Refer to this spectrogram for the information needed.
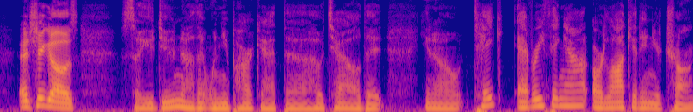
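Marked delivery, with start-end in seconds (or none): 1.2-7.0 mimicked condescending, patronizing tone, lower and quieter. Retelling how his wife warned him about the hotel parking: imitating his wife's condescending voice. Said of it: "this is the type of voice she was using".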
